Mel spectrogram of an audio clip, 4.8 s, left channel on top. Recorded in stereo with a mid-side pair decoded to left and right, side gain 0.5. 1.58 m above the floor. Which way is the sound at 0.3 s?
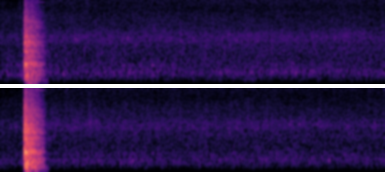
65° right.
